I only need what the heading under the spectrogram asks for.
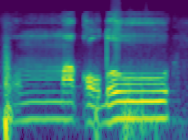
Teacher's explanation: قوف ساکن پر قلقلہ کریں گے ، ثم قضو، ضاد کو پر کر کے بھی پڑھیں گے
